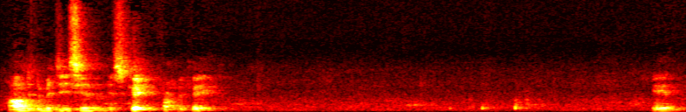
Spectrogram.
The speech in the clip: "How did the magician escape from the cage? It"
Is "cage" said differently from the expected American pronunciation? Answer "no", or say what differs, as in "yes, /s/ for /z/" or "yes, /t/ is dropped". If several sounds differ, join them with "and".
yes, /dʒ/ is dropped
